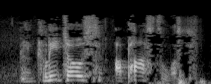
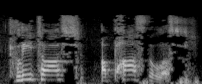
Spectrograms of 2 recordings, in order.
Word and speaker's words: Kletos apostolos: Kletos apostolos. You see the K-L-E, the high E, the long E, T-O-S, A-P-O-S-T-O-L-O-S. Kletos apostolos.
